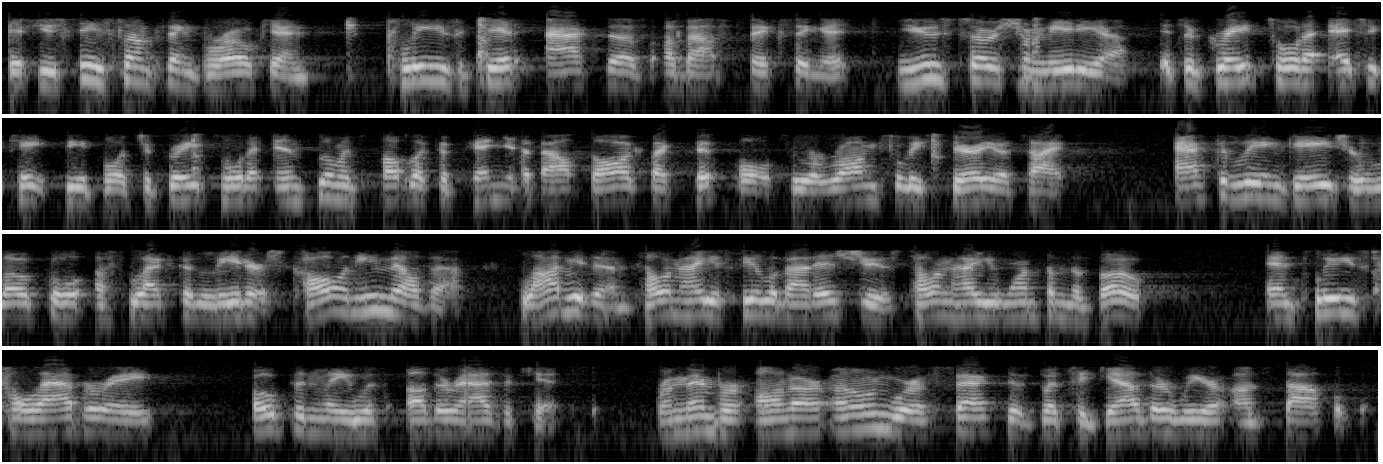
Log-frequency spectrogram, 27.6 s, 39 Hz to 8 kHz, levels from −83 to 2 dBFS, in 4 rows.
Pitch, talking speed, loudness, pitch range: 155 Hz, 180 wpm, -23 LUFS, 145-180 Hz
